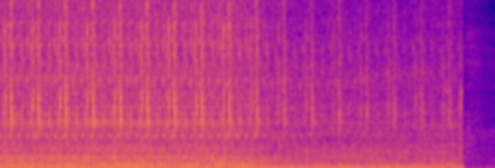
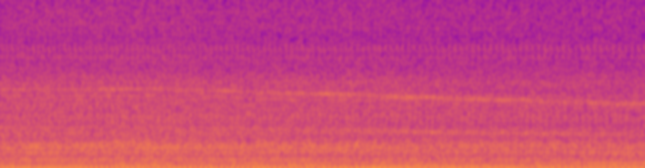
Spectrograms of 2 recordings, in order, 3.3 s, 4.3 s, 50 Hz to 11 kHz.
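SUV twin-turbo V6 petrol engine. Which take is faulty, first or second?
first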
